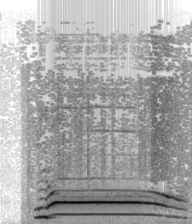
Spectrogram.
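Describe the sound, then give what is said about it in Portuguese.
A man imitates a werewolf howl: one long, loud wail that slides upward, holds a steady pitch for about two seconds, then sags slightly as it ends. Nothing else is heard. “dá para ouvir o barulho que esse doidão, que esse maluco fazia, porque ele se considera de fato um lobisomem”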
